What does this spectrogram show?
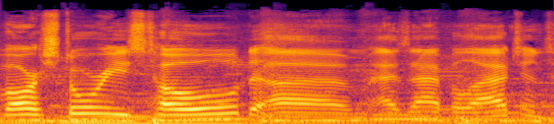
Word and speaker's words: Appalachian: know you know what like it's Appalachian right it is like I make sure I'm saying it correctly like throwing an Apple at you you know I like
